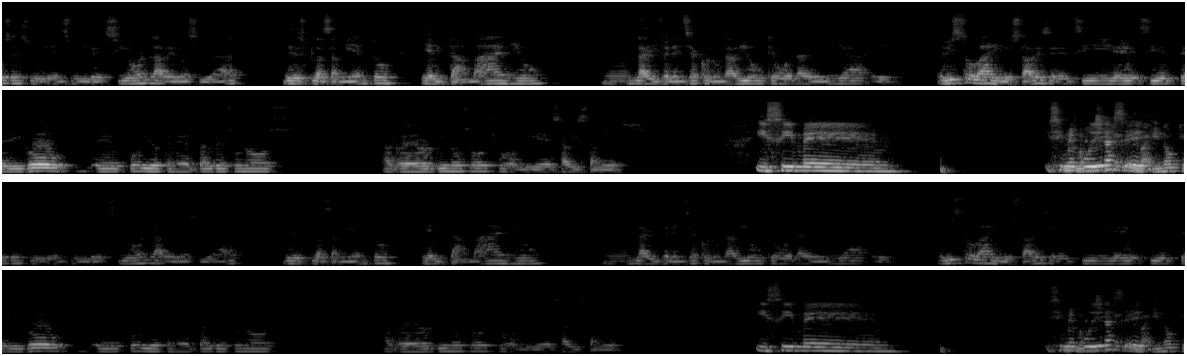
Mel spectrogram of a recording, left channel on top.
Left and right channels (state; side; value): quieter; right; 11.7 dB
